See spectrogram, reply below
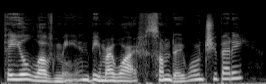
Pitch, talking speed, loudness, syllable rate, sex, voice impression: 205 Hz, 245 wpm, -17 LUFS, 5.7 syllables/s, female, feminine, adult-like, relaxed, slightly weak, soft, raspy, intellectual, slightly calm, friendly, elegant, slightly kind, slightly modest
